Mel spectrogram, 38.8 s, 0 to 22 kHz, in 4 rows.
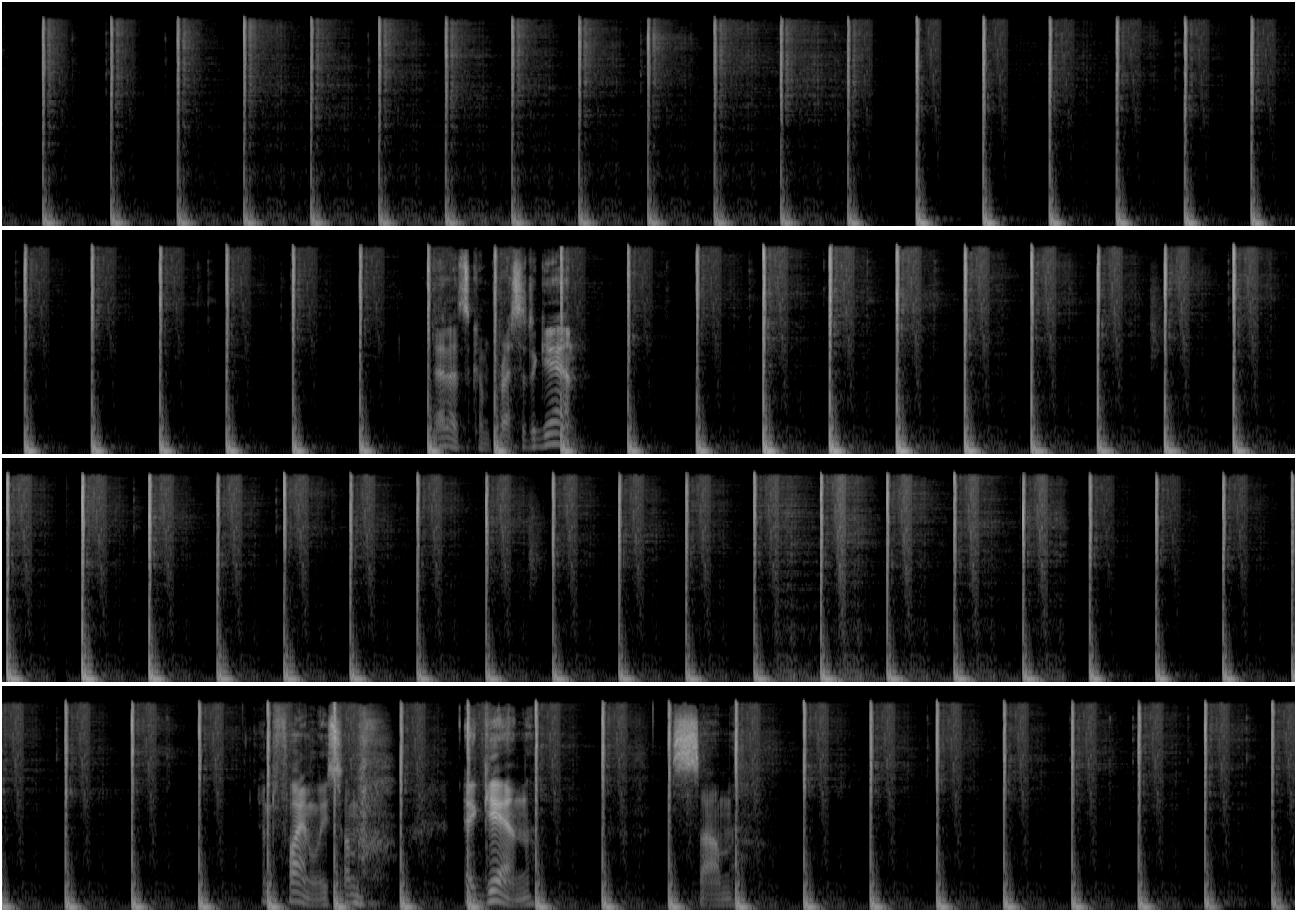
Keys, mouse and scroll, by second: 0.6-1.0 drag, 1.3-2.7 drag, 2.8-5.0 drag, 5.2-5.7 drag, 6.3-8.2 drag, 8.4-9.0 drag, 9.6-10.1 drag, 11.2 click, 11.8 right click, 13.4 click, 14.7-15.6 drag, 15.9-16.4 drag, 16.5-16.9 drag, 17.1-17.7 drag, 19.0 click, 19.2-20.6 drag, 21.9-23.3 drag, 25.1-26.9 drag, 27.2-29.7 drag, 30.2 click, 30.9 right click, 32.7-33.1 scroll down 2, 34.3 click, 36.0 click, 37.1 click, 38.0-38.6 drag.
